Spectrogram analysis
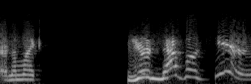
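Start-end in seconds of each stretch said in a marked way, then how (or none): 1.3-2.5 higher-pitched, drawn-out exasperated protest; getting mad. Retold or imitated. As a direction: retell a rising, frustrated objection. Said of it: "I'm getting mad".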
